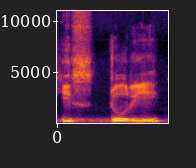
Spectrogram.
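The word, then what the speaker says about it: history: এবার পরেরটা আমরা আসি হিস্টরি এখানে ও এর উচ্চারণ হবে না ওকে ও এর উচ্চারণ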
